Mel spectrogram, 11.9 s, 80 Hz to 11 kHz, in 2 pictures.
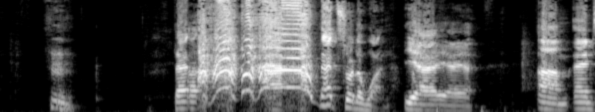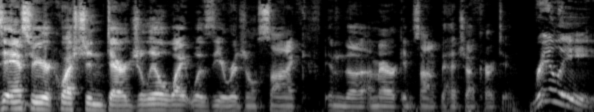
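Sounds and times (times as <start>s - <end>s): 
speech: 0.5s - 0.8s, 1.8s - 2.4s, 3.2s - 4.8s, 5.4s - 11.8s
person imitating a robot chicken's cackling laugh: 1.9s - 3.2s.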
